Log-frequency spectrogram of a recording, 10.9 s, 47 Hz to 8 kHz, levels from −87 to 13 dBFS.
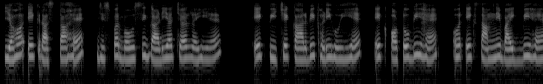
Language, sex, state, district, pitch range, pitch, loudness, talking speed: Hindi, female, Maharashtra, Dhule, 215-255 Hz, 235 Hz, -41 LUFS, 155 wpm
